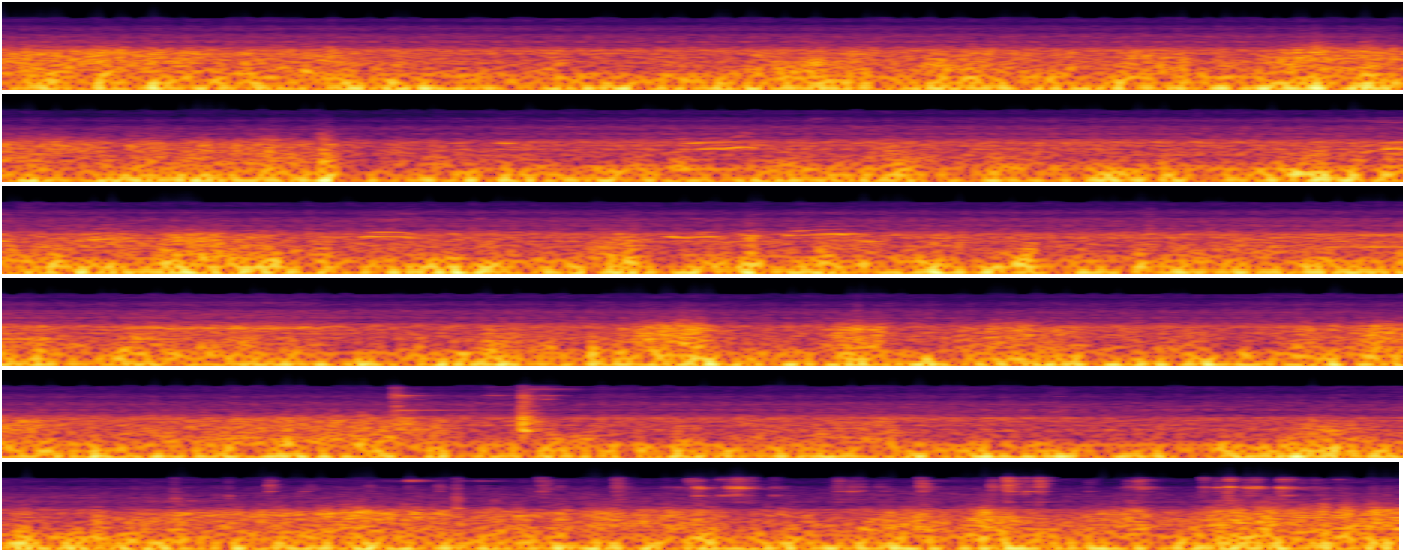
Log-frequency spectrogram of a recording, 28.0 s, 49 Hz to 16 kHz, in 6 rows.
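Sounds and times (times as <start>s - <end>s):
tractor engine running: 0.0s - 28.0s
light metallic clinks: 20.0s - 20.7s, 24.2s - 28.0s.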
